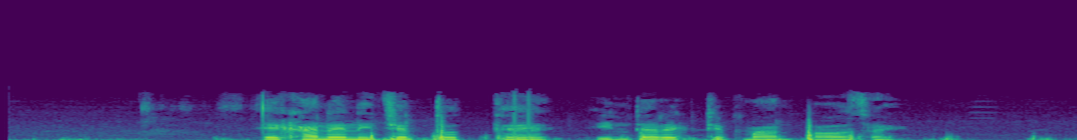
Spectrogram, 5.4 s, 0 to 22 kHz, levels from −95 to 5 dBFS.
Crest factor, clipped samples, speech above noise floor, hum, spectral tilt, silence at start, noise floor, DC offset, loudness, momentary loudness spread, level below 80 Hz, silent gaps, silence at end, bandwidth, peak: 18 dB; under 0.1%; 34 dB; none; -8 dB/octave; 0.3 s; -52 dBFS; under 0.1%; -18 LUFS; 17 LU; -40 dBFS; none; 0.15 s; 7.4 kHz; -2 dBFS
